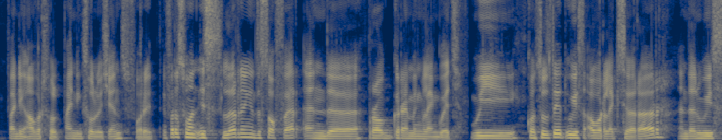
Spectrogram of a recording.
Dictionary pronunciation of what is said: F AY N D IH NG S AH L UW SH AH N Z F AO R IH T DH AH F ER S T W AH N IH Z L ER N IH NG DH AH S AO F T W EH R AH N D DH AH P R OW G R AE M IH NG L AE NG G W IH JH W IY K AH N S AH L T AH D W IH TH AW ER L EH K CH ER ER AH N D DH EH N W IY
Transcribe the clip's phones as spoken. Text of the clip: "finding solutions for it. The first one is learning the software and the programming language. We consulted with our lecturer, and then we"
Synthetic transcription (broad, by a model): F AY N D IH NG S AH L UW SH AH N S F AO R IH T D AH F ER S T W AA N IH S L ER N IH NG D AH S AO F T W EH R AH N D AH P R OW G R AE M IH NG L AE NG G W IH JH W IY K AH N S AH L T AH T W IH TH AW ER L EH K CH ER ER AH N D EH N W IY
